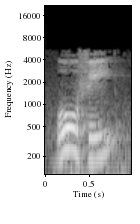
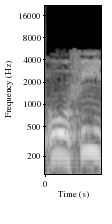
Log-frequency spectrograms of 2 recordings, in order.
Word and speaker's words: أوف: كلمة وأوفوا بعهدي أوف بعهدكم، أوف فمكسورة بدنيا، لا نقرأ خطأ وأوفوا بعهدي أوفي بعهدكم، غلط، أوفي بعهدكم وإياي فارهبون.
